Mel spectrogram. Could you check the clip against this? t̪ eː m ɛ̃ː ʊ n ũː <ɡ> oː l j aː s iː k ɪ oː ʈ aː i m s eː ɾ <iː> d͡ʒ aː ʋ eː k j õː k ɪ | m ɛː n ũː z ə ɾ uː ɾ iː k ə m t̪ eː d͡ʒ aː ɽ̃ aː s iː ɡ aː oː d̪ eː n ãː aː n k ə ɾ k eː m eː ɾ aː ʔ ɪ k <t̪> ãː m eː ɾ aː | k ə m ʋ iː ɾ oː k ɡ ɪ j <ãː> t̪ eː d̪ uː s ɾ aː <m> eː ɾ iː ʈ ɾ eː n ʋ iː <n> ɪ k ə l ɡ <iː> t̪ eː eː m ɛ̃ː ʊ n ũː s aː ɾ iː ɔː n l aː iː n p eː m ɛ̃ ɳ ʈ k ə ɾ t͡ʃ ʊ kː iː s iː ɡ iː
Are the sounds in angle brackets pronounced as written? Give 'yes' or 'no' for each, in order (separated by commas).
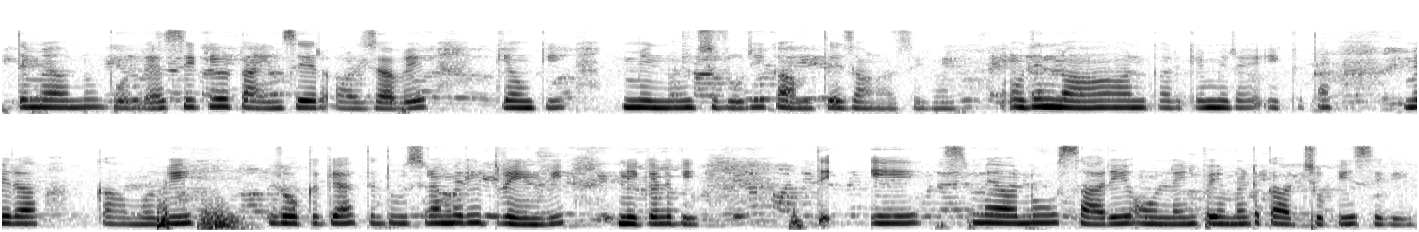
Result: no, no, yes, no, yes, yes, yes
